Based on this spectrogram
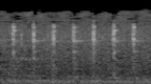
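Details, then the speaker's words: Hamilton mechanical watch: crisp, even ticks at five per second with music underneath. A steady beat from a healthy running watch. "it's the ticking of a fine watch wherever you go whatever you do America's fine watch tick steadily accurately on five ticks every [Music] [Applause] second"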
